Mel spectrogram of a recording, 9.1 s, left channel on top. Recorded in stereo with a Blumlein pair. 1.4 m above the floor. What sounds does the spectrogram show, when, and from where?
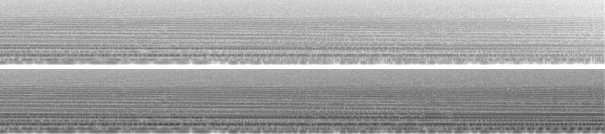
0.0 s a drone: 60° right; by 9.1 s 45° right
